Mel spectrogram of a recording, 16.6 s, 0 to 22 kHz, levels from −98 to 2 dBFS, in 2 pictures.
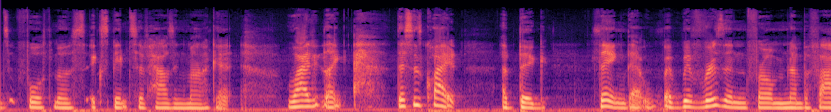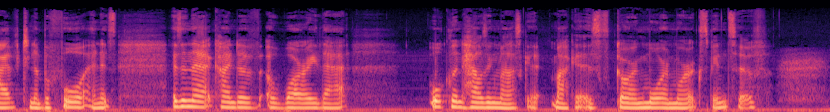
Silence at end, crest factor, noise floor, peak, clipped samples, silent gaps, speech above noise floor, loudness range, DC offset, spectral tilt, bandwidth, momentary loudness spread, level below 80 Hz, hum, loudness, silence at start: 0 s; 16 dB; -37 dBFS; 0 dBFS; under 0.1%; none; 22 dB; 2 LU; under 0.1%; -6 dB/octave; 15 kHz; 12 LU; -38 dBFS; none; -17 LUFS; 0 s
